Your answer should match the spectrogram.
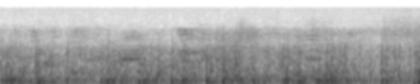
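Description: Fireworks crackle and thump in a continuous barrage, with dense bursts layered close together, while people chat over the noise.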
